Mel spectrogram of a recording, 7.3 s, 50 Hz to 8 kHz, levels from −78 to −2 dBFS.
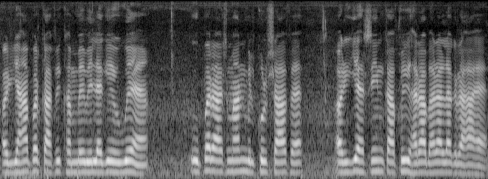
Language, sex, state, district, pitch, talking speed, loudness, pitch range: Hindi, male, Madhya Pradesh, Katni, 170 Hz, 190 wpm, -17 LUFS, 165-180 Hz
